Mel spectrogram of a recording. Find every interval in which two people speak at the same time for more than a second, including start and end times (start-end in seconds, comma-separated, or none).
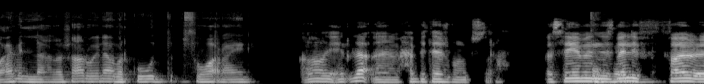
none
